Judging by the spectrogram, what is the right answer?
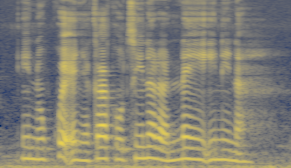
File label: SIM, San Juan Mixtepec, Santa Cruz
